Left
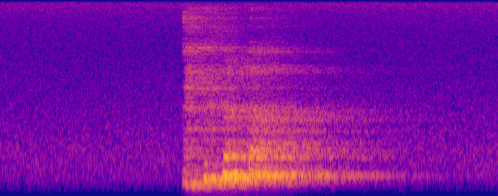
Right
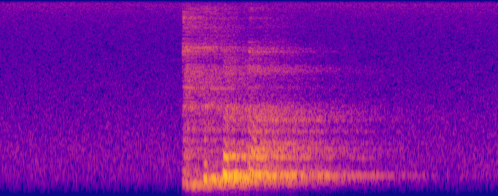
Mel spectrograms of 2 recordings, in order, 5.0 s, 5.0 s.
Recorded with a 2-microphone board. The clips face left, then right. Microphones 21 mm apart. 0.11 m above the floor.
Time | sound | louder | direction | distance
1.8 | a giggle | right 2 dB | 65° right (ahead or behind) | 4 m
